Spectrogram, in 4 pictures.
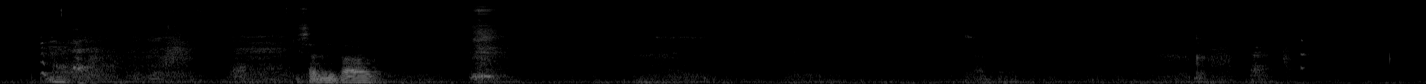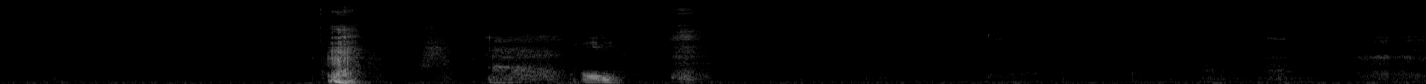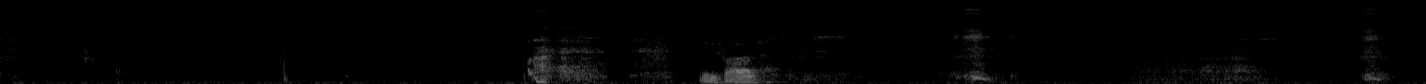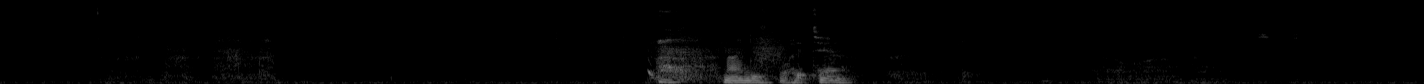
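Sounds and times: soft breaths: 0.2 - 17.3, 18.1 - 57.0.

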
